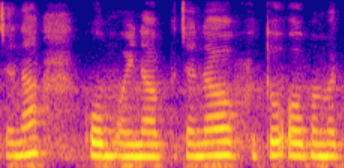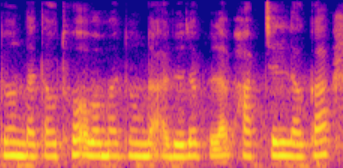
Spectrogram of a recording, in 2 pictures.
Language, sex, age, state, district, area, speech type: Manipuri, female, 18-30, Manipur, Bishnupur, rural, spontaneous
